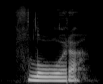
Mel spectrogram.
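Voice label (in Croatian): "flora", hrvatski; mreznik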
